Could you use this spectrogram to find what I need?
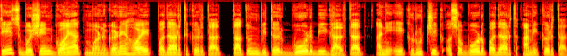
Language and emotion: Goan Konkani, neutral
